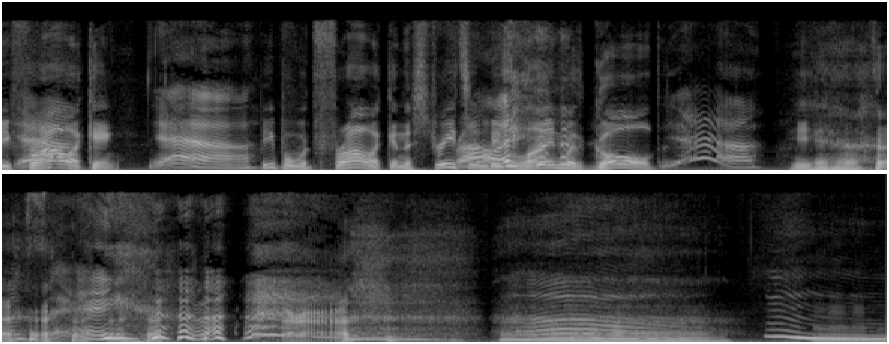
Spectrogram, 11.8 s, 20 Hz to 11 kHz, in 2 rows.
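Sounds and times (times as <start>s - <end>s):
speech: 0.0s - 10.5s
laughter: 3.2s - 4.0s, 5.4s - 8.7s
man moaning and groaning: 7.6s - 11.7s
wavering vocal sounds: 7.6s - 11.7s.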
